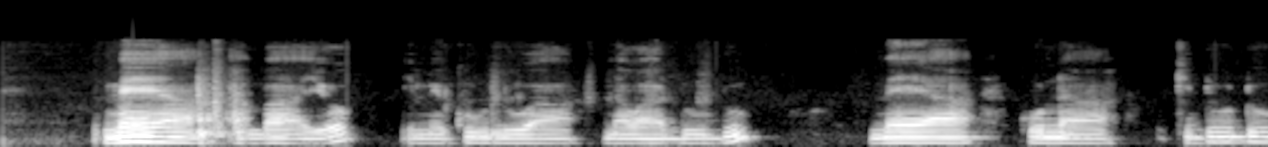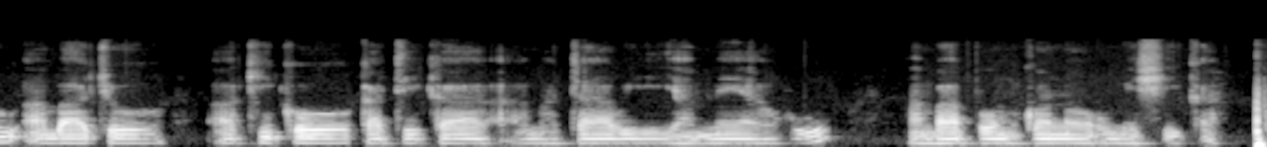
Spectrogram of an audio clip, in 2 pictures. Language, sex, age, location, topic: Swahili, male, 25-35, Nakuru, agriculture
